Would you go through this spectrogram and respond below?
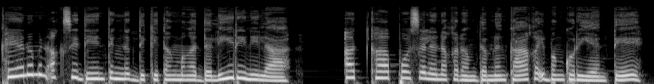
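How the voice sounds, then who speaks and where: A woman's voice: fairly high pitch, big pitch swings, moderate pace, dark tone, dry recording, clean studio sound, faint music behind. A Filipino woman narrating a scripted romance story.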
